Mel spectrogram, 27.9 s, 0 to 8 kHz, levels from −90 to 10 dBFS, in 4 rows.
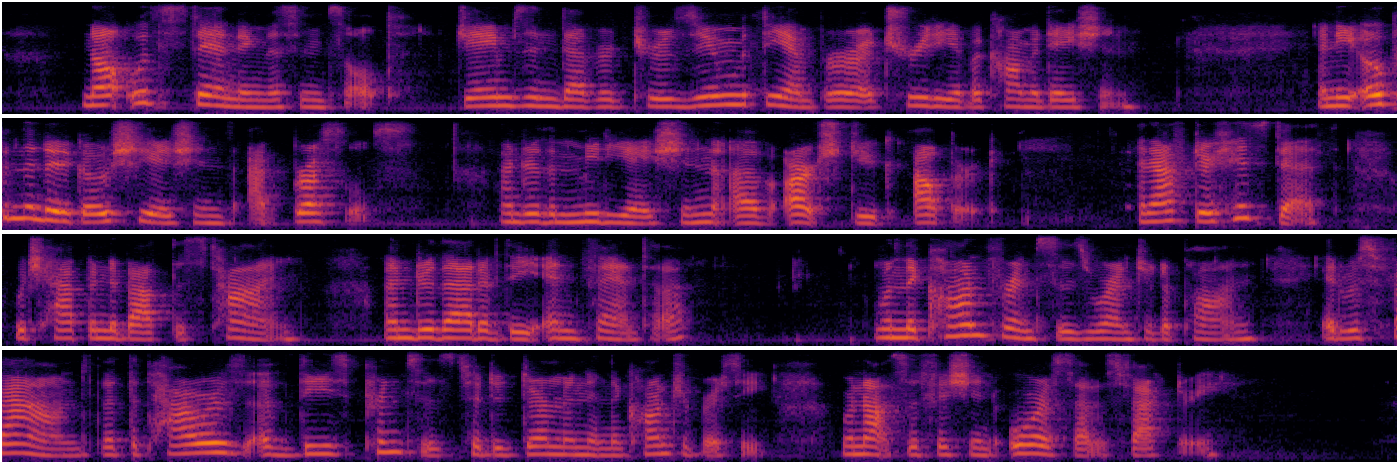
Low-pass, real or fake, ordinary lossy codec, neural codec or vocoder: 7.2 kHz; real; Opus, 16 kbps; none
